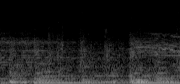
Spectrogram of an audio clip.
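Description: Horses in Red Dead Redemption 2 neigh and whinny over a steady clatter of hooves, set against a busy game backdrop at moderate level without talk.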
